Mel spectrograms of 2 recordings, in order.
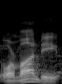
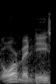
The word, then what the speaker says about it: Ormandy: against senior goldendent ormandy I've been pronouncing it orandi all year but Mark H pronounced it ormandy so I think we'll go with that five games played one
